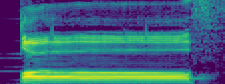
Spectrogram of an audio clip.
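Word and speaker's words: قاف: কাফ স্বাভাবিকভাবে উচ্চারণ হয় আর কফ এটা শক্ত করে উচ্চারণ হয় যেমন কাফ কাফ কাফ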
